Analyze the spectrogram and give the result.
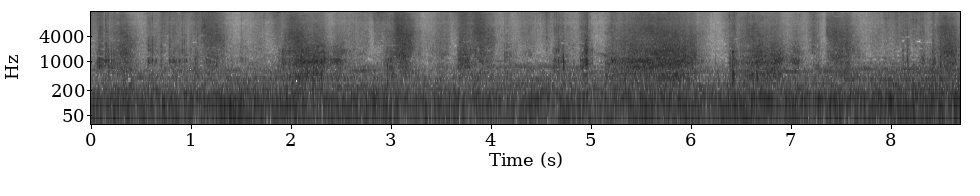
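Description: Bare hands wearing a bangle scoop small, loose, dry grey crushed stone chips in a large red plastic tub, letting them pour through the fingers and rubbing and stirring them. The result is a continuous, gritty, bright rattle and crunch of tumbling chips that swells and eases with each scoop and pour.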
